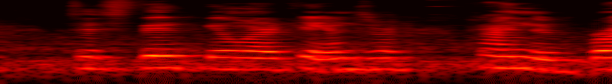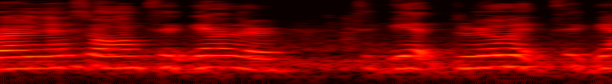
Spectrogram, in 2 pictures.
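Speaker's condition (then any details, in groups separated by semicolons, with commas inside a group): Spastic cerebral palsy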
